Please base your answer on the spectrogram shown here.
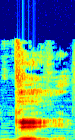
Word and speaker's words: Guy Motors: the otter produced by Guy Motors incidentally here in the hinterland that's how it's pronounced guy I respect that elsewhere it may be pronounced ghee and I don't know for sure so please don't blow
